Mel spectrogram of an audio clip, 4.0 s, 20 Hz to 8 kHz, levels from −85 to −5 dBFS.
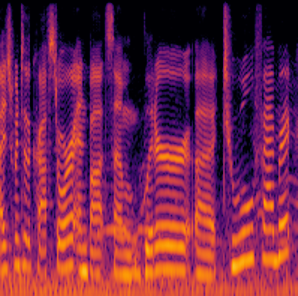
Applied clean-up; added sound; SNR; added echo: none; Boat, Water vehicle; 11 dB; none.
